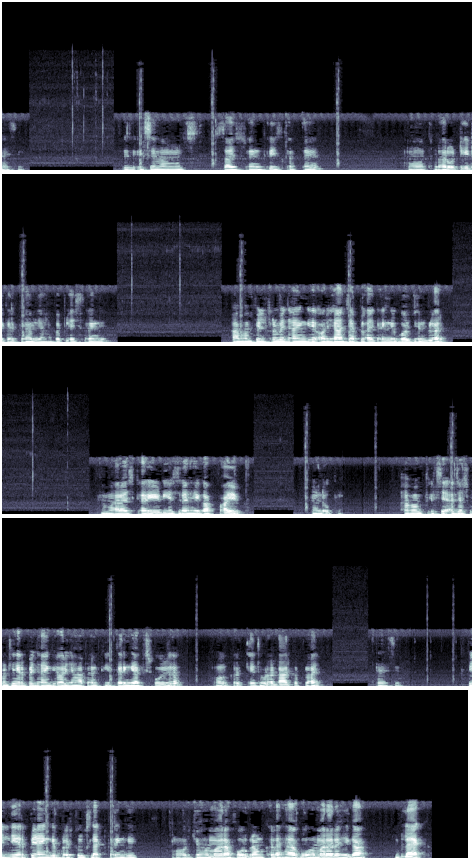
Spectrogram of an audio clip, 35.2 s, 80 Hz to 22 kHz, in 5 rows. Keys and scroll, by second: 17.6 KP_5.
